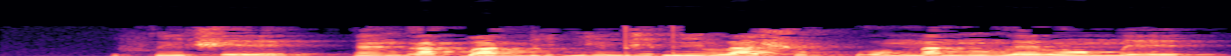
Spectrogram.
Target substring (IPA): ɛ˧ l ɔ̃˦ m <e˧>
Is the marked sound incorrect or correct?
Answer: correct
